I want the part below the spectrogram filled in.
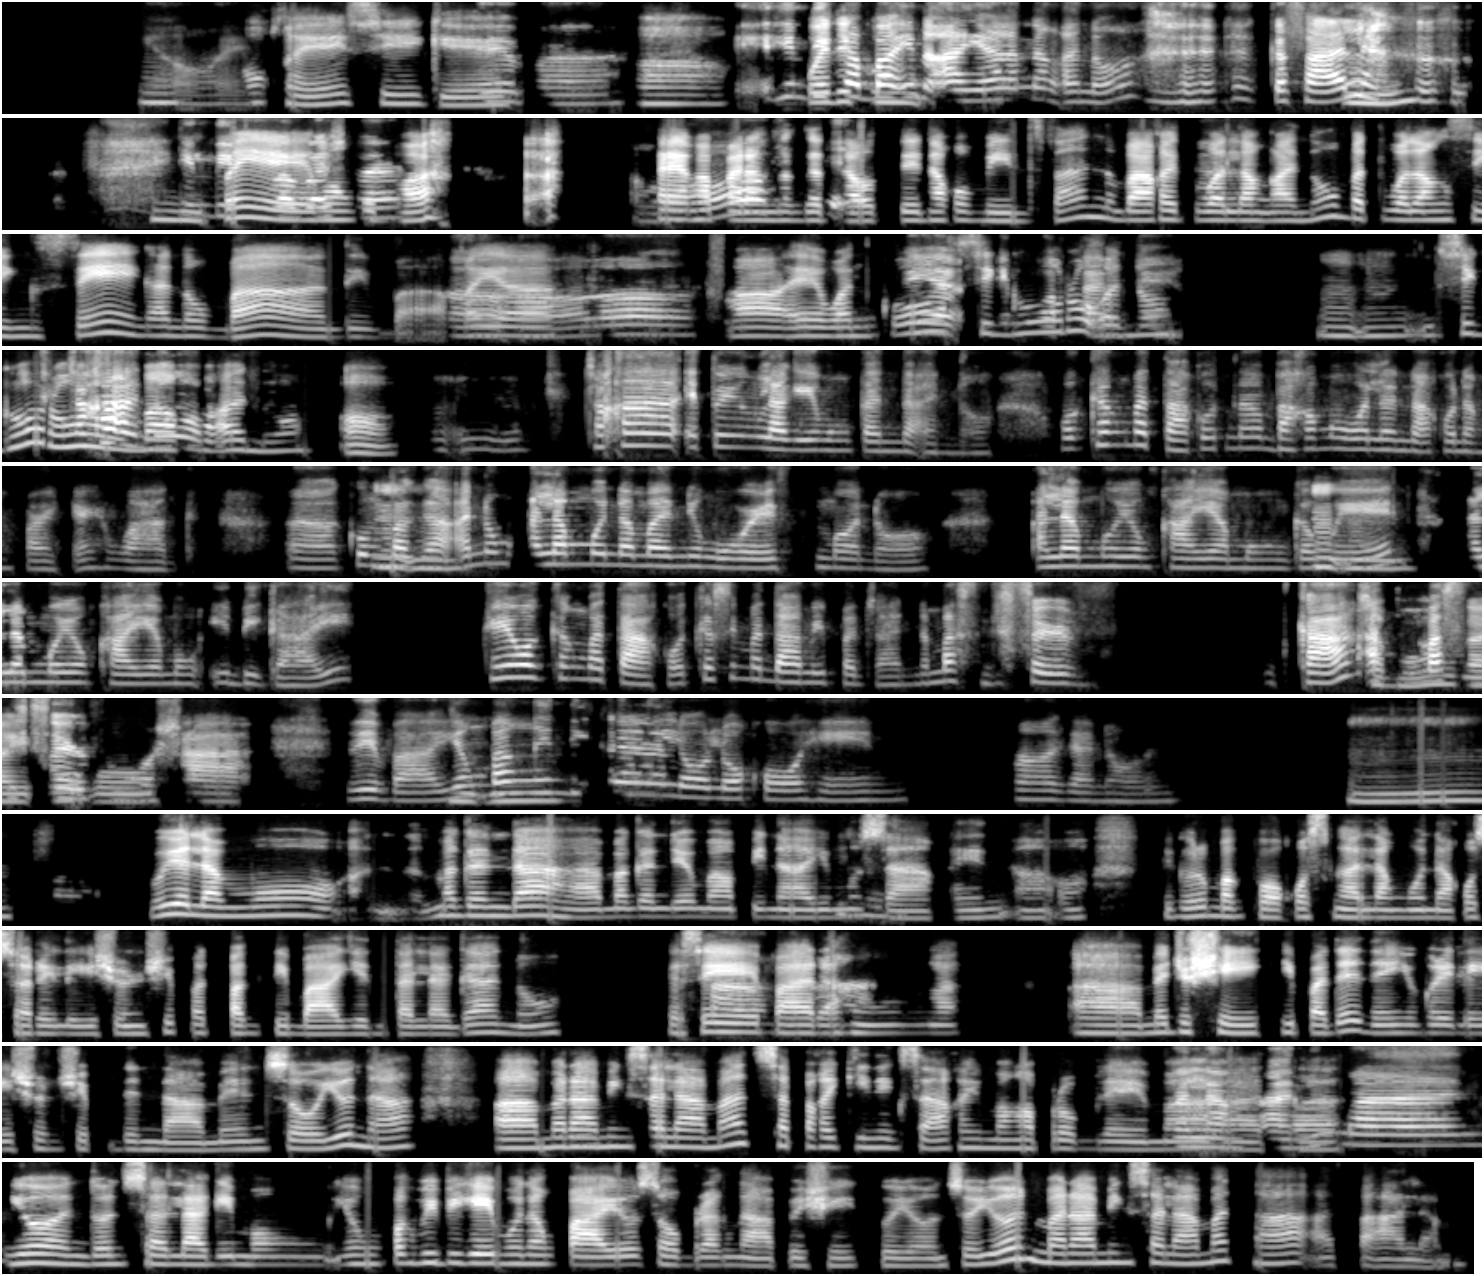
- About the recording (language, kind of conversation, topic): Filipino, advice, Paano ko haharapin ang takot sa pagsubok ng bagong bagay?
- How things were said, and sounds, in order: chuckle; chuckle; tapping; other background noise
